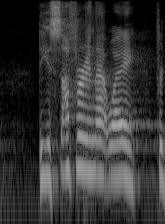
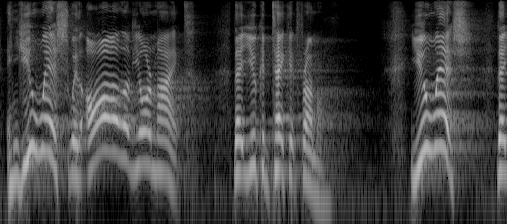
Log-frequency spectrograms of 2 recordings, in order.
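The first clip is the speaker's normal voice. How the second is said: higher, louder, pleading sermon climax; impassioned preaching; 4 semitones higher, 3 dB louder than usual. Acted. Preacher to church on suffering friends, impassioned pleading. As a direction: plead with the congregation from the gut. Preacher rising to emotional peak.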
